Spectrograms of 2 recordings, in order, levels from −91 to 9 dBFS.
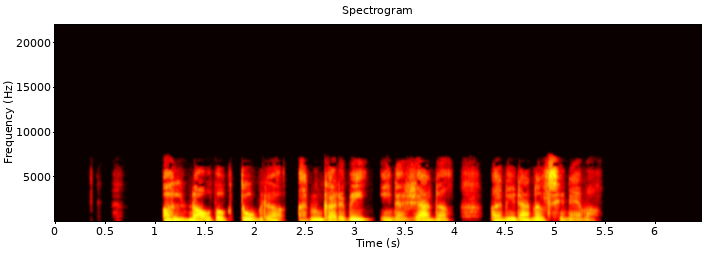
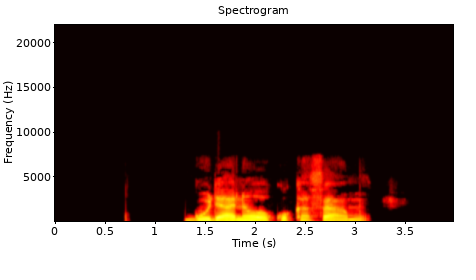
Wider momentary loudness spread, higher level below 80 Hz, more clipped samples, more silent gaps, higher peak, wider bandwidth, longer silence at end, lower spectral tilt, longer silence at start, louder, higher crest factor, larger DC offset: second, 12 LU vs 15 LU; first, -56 dBFS vs -64 dBFS; neither; first, 2.32-2.42 s, 3.20-3.24 s, 3.99-4.05 s, 4.28-4.35 s vs none; about the same, 0 dBFS vs 0 dBFS; about the same, 7.6 kHz vs 7.6 kHz; first, 1.05 s vs 0.85 s; second, -5.5 dB/octave vs -8 dB/octave; second, 1.1 s vs 1.3 s; about the same, -18 LUFS vs -17 LUFS; about the same, 18 dB vs 20 dB; neither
